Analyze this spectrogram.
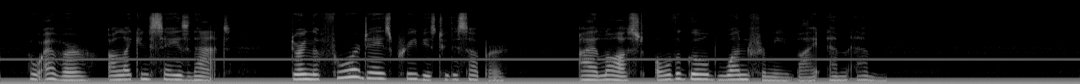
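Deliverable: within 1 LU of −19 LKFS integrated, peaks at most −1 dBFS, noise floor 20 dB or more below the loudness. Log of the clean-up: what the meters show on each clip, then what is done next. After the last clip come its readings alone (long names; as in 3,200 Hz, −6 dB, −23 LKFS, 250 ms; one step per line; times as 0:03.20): mains hum 50 Hz; hum harmonics up to 250 Hz; level of the hum −28 dBFS; interfering tone 1,200 Hz; level of the tone −45 dBFS; integrated loudness −28.0 LKFS; sample peak −10.5 dBFS; target loudness −19.0 LKFS
→ mains-hum notches 50/100/150/200/250 Hz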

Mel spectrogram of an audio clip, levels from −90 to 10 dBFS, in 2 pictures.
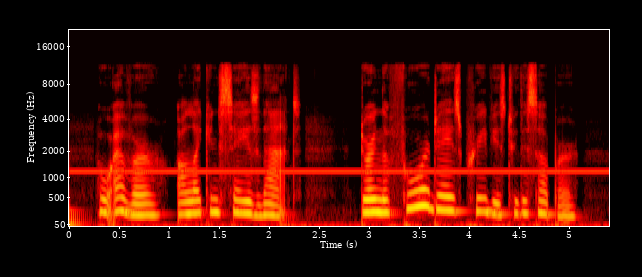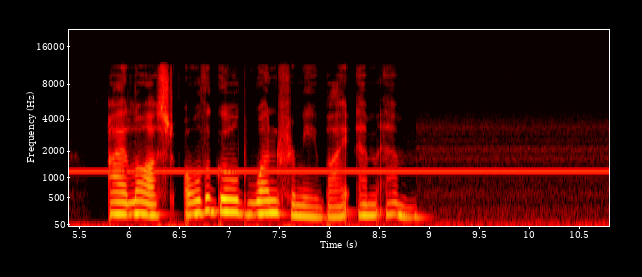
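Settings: mains hum none found; interfering tone 1,200 Hz; level of the tone −45 dBFS
→ notch filter 1,200 Hz, Q 30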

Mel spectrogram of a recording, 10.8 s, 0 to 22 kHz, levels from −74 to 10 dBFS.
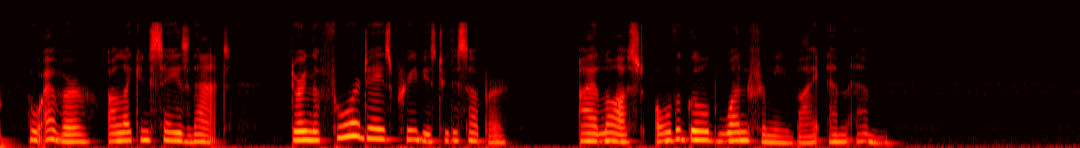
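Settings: interfering tone none found; integrated loudness −28.5 LKFS; sample peak −12.5 dBFS; target loudness −19.0 LKFS
→ level +9.5 dB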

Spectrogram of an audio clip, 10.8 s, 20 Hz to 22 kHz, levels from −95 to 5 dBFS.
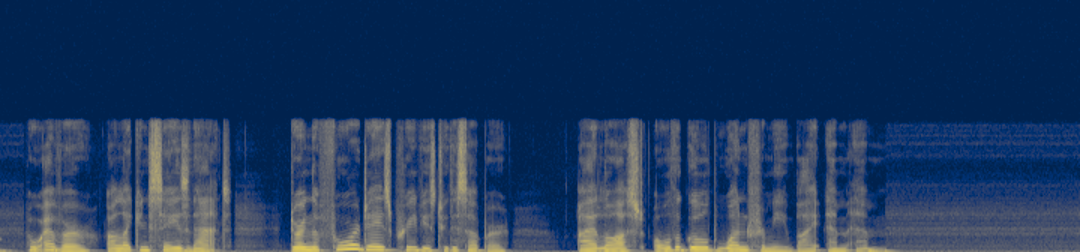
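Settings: integrated loudness −19.0 LKFS; sample peak −3.0 dBFS; background noise floor −51 dBFS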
